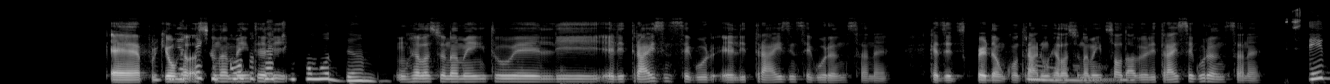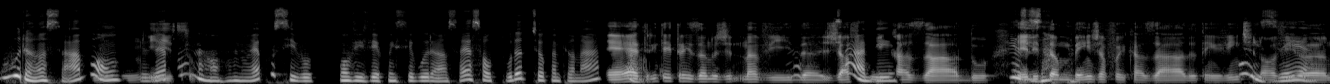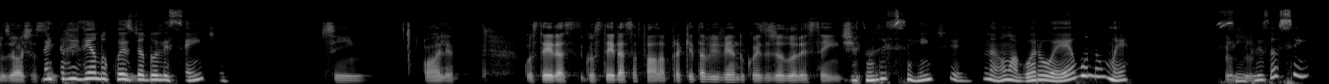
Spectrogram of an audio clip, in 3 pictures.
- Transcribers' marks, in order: stressed: "incomodando"; tapping; drawn out: "Ah"; other noise; tongue click
- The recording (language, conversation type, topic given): Portuguese, advice, Como posso ter menos medo de ser rejeitado em relacionamentos amorosos?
